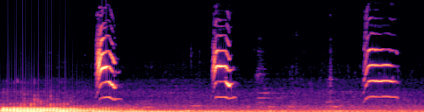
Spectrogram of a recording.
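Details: Kitten afraid of the bathroom calls for help with three clear, high, harmonic meows about two seconds apart, after a brief burst of low rumbling noise at the start.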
